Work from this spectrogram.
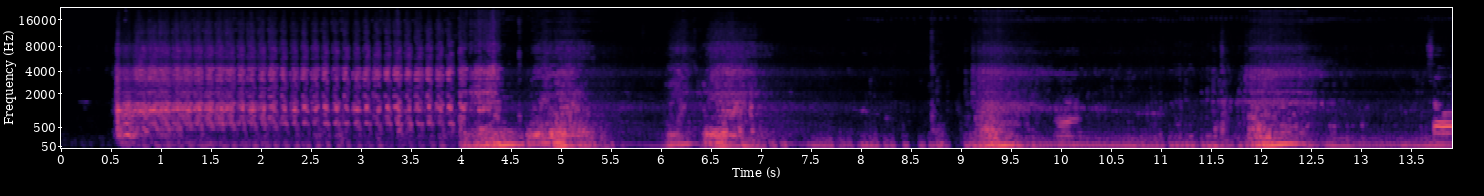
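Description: A carbureted gasoline engine that sat unused for a long time, low on engine oil, cranks with a steady whir, then catches and sputters into rough, uneven revving up close, with no talk over it.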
